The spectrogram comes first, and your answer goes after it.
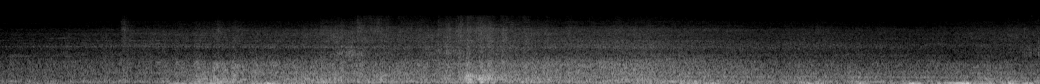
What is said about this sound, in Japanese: ただいま到着の電車は急行梅田行きでございます。停車駅は十三でございます。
